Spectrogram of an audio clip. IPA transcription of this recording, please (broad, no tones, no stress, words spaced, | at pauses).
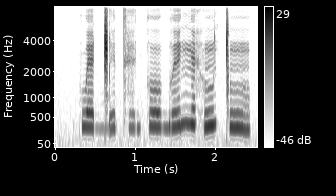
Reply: kwɛɡ͡ǁetʰɛ̤ɡko ɡʷe ŋɛ̃hũ ǀũ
